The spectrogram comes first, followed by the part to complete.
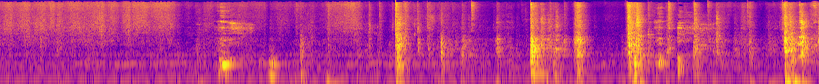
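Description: A sponge rubbing on wet ceramic wall tile for the first few seconds, then a series of sharp knocks and clatters as equipment is handled. Near the end an aluminium step ladder being lifted and banging.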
